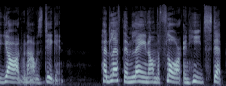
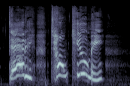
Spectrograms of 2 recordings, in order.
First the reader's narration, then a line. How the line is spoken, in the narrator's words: I screamed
